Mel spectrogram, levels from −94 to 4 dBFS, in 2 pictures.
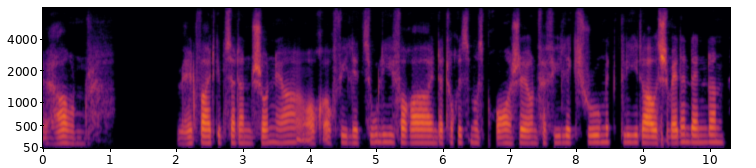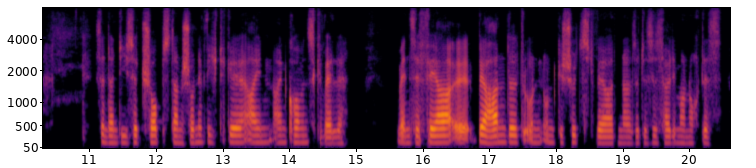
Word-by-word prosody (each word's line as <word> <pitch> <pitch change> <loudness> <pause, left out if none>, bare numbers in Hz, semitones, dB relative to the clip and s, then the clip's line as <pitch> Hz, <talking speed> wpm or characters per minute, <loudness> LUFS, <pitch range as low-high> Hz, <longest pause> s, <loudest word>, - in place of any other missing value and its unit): ja, 125 +3 -1
und 125 -2 -7 1.4
weltweit 135 +3 0
gibt’s - - -6
ja 145 - +1
dann 135 -1 -5
schon, 140 +4 +1
ja, 145 +2 -4
auch - - -4
auch - - -4
viele 140 -2 -7
Zulieferer 150 -2 -1
in 135 - -10
der 135 -1 -3
Tourismusbranche 140 -1 -3
und 135 -1 -9
für 140 - -6
viele 145 +1 -6
Crew-Mitglieder 150 -1 -2
aus 135 0 +4
Schwellenländern 150 +1 +2 0.9
sind 160 -4 -4
dann 140 -1 -1
diese 145 +1 -1
Jobs 150 0 +2
dann 145 -1 0
schon 140 +1 +1
’ne 155 0 -7
wichtige 150 0 0
Ein 150 0 -2
Einkommensquelle, 150 -3 -2 0.8
wenn 140 - -1
sie 145 0 -1
fair, 150 0 +7
äh, - - +5
behandelt 150 0 +6
und 145 - -3
und 145 - -10
geschützt 150 0 -3
werden. 135 0 0
Also, 135 0 -6
das 135 0 -9
ist 140 -1 -8
halt 140 -1 -1
immer 140 0 -6
noch 135 -1 -10
das - - -6
145 Hz, 135 wpm, -32 LUFS, 135-150 Hz, 1.4 s, fair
